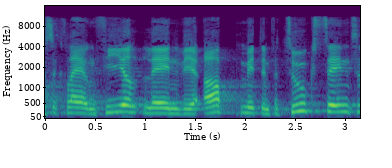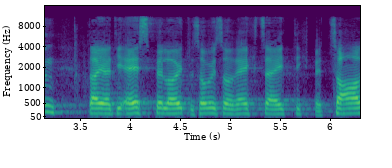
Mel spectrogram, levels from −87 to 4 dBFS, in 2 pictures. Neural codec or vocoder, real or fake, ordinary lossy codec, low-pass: none; real; none; 10.8 kHz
